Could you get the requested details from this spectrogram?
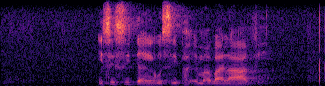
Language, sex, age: Swati, male, 20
